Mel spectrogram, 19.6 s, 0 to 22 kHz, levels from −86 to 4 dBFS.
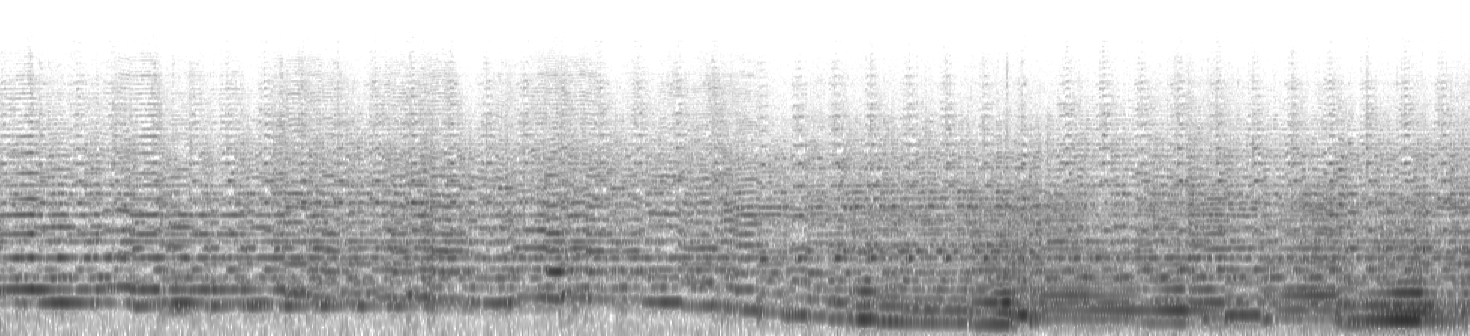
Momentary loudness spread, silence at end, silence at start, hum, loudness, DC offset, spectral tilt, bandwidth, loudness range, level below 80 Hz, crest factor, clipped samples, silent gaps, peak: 7 LU; 0 s; 0 s; none; -26 LUFS; under 0.1%; -6.5 dB/octave; 12 kHz; 4 LU; -58 dBFS; 18 dB; under 0.1%; none; -6 dBFS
